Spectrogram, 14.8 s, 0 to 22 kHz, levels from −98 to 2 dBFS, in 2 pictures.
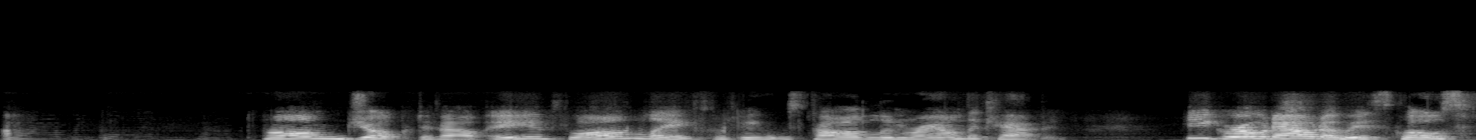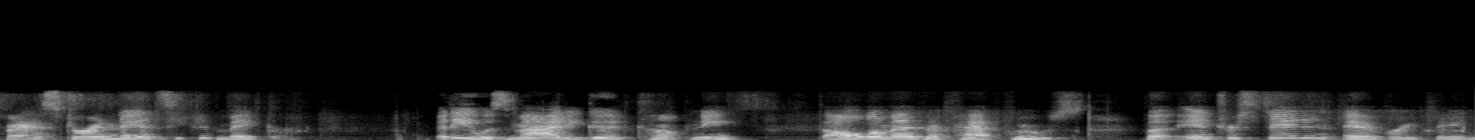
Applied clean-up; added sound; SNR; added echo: neural mask model DeepFilterNet 3.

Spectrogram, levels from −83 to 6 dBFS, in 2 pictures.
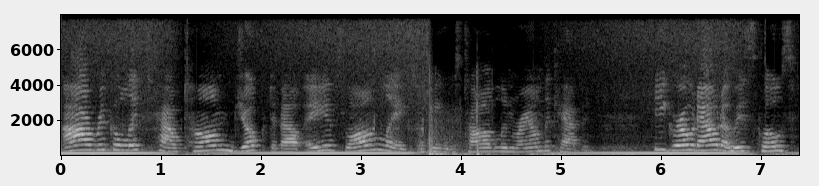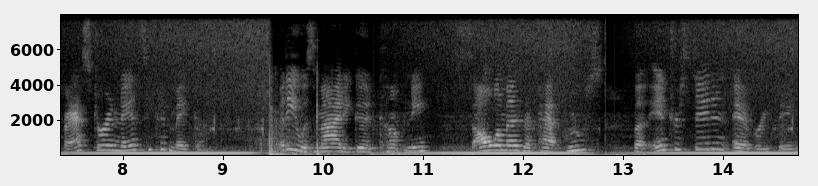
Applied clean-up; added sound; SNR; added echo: none; Boom; -2 dB; reverberation time 0.2 s.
